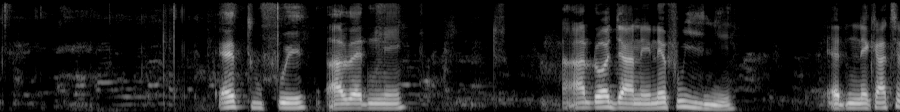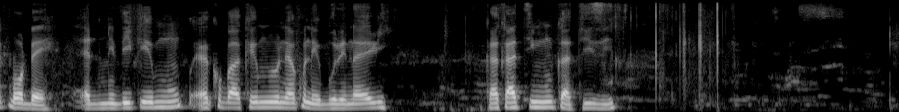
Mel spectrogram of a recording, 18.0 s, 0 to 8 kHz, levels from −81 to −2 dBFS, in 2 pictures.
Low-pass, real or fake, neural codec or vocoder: 7.2 kHz; fake; codec, 16 kHz, 2 kbps, X-Codec, HuBERT features, trained on balanced general audio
